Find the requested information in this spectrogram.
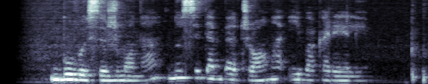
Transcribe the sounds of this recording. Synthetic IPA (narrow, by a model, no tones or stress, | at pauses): bʊʋʊsʲɪʒmoːnɐnʊsʲɪt̪ʲɛmʲpʲɛd͡ʒɔːnɐʔiːʋɐkɐɾʲeːlʲiː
